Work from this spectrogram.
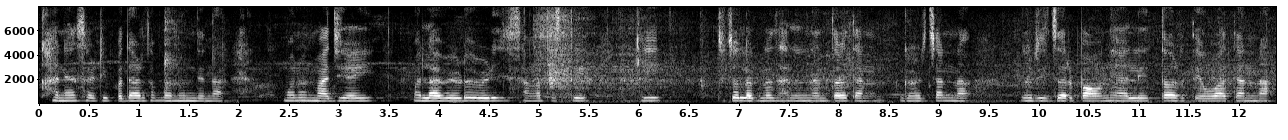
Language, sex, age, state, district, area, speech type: Marathi, female, 18-30, Maharashtra, Akola, rural, spontaneous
